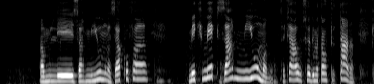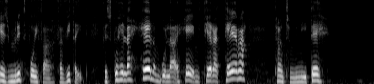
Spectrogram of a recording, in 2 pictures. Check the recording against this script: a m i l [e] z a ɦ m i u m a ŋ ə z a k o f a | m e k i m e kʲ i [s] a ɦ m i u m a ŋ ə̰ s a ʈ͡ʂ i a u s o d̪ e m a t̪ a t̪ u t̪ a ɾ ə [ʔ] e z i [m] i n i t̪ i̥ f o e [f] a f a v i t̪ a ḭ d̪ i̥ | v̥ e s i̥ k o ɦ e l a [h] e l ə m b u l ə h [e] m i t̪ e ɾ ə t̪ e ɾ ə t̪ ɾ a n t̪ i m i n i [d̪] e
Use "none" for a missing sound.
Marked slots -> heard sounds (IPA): e, z, k, m, f, h, e, t̪

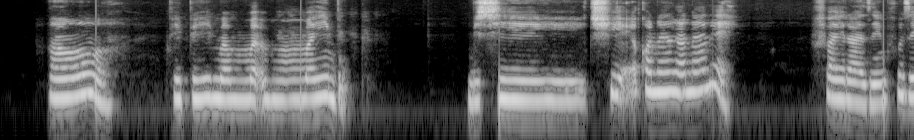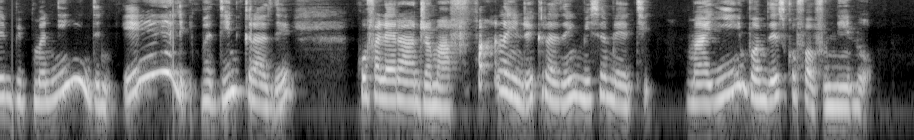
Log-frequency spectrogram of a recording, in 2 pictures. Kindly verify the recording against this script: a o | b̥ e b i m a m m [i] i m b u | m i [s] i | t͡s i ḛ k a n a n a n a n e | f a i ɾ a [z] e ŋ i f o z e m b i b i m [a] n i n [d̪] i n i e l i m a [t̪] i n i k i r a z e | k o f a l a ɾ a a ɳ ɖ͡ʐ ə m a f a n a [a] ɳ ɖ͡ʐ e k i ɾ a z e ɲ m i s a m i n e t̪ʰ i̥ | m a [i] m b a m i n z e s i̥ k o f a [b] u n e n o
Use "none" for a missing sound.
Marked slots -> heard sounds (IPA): a, s, z, a, d̪, d̪, i, i, v

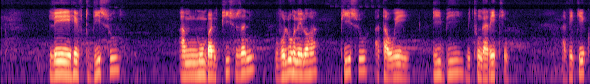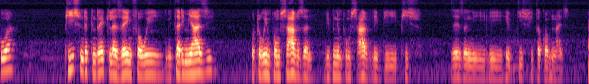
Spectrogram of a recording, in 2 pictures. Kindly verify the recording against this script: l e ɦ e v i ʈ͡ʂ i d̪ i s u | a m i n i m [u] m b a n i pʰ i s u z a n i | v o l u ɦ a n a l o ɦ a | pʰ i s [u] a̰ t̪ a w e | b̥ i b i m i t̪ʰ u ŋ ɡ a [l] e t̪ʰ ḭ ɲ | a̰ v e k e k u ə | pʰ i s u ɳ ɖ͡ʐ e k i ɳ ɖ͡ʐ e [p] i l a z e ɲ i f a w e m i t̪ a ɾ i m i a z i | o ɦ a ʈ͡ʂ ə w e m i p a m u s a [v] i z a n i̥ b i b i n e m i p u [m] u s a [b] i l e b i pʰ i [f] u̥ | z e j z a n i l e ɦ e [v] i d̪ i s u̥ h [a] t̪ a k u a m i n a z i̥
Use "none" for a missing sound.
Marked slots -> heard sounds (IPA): u, u, ɾ, k, v, m, v, s, v, i

